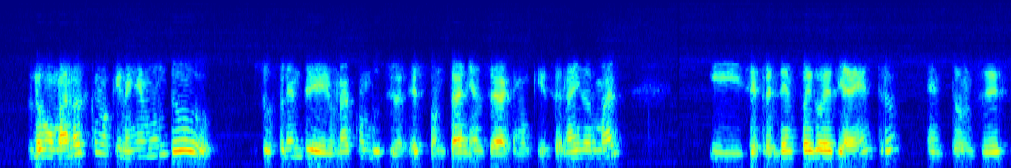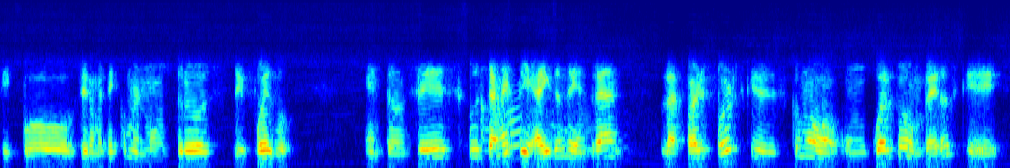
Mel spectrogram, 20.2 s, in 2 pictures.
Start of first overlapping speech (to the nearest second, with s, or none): 15 s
